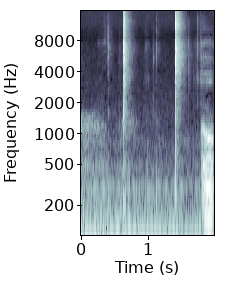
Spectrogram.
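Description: Two sharp clicks of hard plastic Mini 4WD chassis parts being pressed and snapped together by hand, about three quarters of a second apart.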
